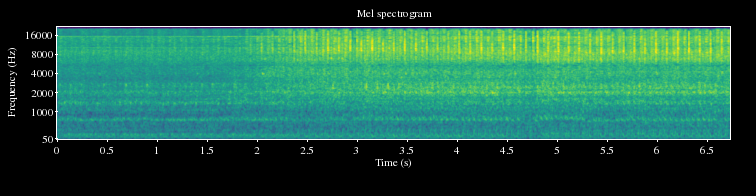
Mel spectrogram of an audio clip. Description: Loud knock on vegas engine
